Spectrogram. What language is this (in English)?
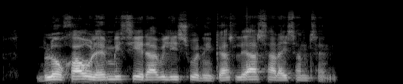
Basque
